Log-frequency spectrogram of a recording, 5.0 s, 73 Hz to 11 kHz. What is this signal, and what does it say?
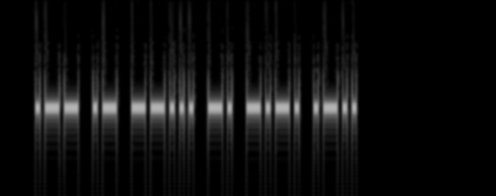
Morse code, heard as a keyed tone, about 25 wpm, 700 Hz. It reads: WA7NCL
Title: NA SOTA Activator Callsigns 25wpm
